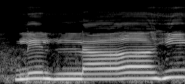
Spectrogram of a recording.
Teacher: لام جلالہ سے پہلے اگر زبر یا پیش ہو تو لام جلالہ کو ہم موٹا پڑھتے ہیں، لیکن یہاں لام جلالہ سے پہلے زیر ہے، اس لیے ہم اس لام کو باریک پڑھیں گے۔ ہم پڑھیں گے للہ، لام کے اوپر کھڑا زبر ہونے کی وجہ سے ہم نے اس کو 2 حرکت کی مقدار کھینچ کر پڑھا۔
